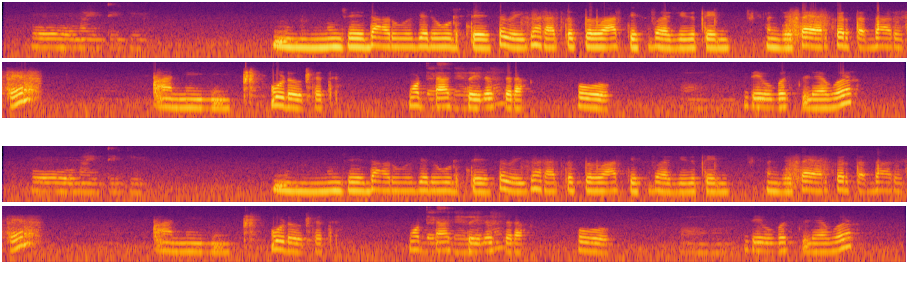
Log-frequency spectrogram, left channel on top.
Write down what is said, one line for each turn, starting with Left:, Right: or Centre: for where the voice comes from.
Centre: हो हो माहिती की
Left: हम्म म्हणजे दारू वगैरे उडते सगळी घरातच आतेच भाजी हो म्हणजे तया करतात दार ते
Centre: हां हां
Left: आणि उडवतात मोठा
Centre: दसऱ्याला
Left: असतोय
Centre: ना
Left: दसरा हो
Centre: हां हां
Left: देव बसल्यावर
